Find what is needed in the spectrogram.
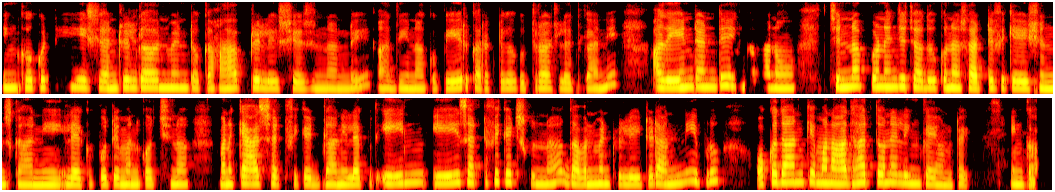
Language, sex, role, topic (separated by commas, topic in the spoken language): Telugu, female, guest, వ్యక్తిగత గోప్యత గురించి మీ అభిప్రాయం ఏమిటి?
